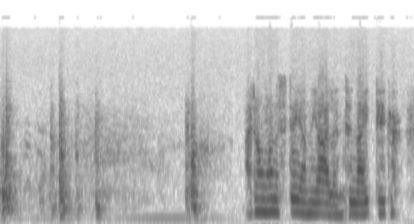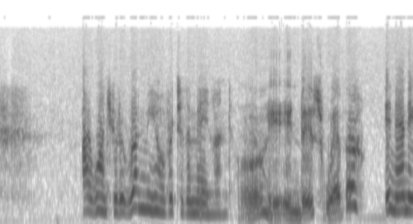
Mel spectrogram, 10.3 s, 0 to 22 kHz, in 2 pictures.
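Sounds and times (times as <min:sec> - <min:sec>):
door being shut with wooden clunks and knocks: 0:00.0 - 0:01.4
steady low hum: 0:00.0 - 0:10.3
speech: 0:03.2 - 0:05.3, 0:06.2 - 0:10.3.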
